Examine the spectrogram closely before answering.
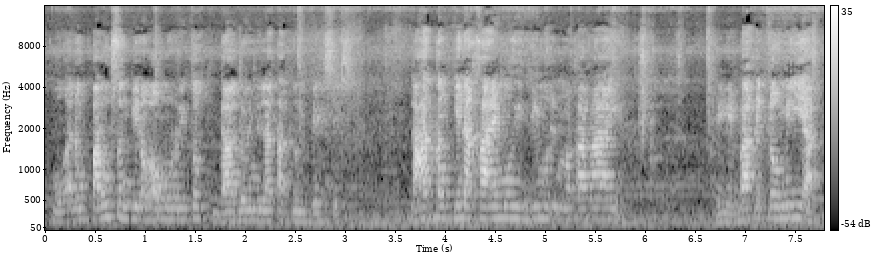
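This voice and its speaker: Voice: mid-range voice, steady tone, a little fast, music in the background. A folk faith healer talking to viewers about healing and sternly commanding spirits during a session, in a scolding, preacher-like manner. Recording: echoey room, voice far from mic, faint ambient noise.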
